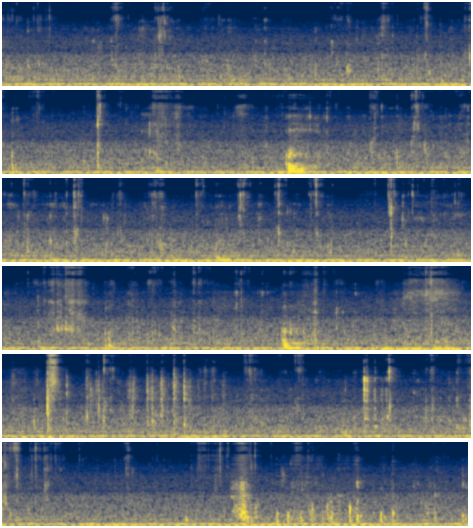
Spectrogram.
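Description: A person biting and chewing a toasted grilled cheese Spam sandwich close to the microphone, with scattered small mouth clicks and a few short louder mouth sounds. A low steady hum runs underneath.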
